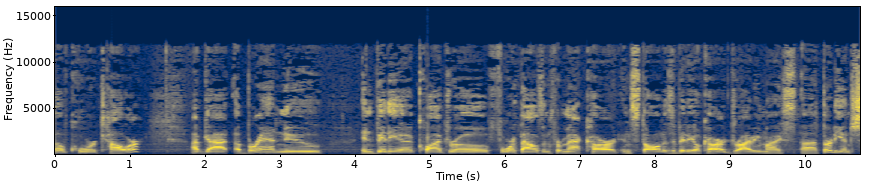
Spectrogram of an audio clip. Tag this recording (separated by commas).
Speech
